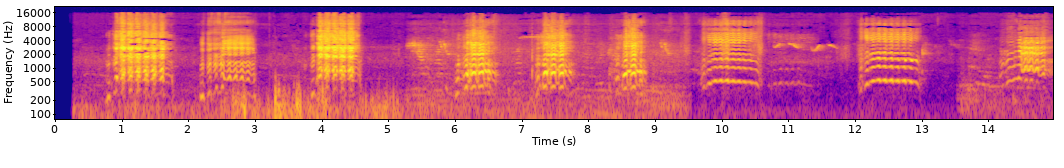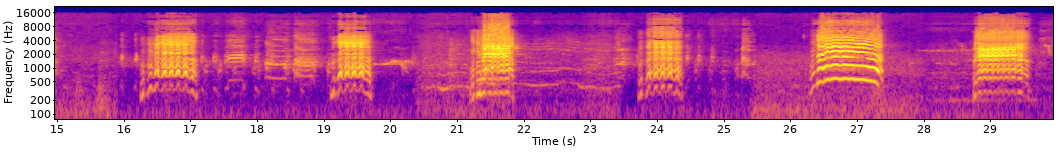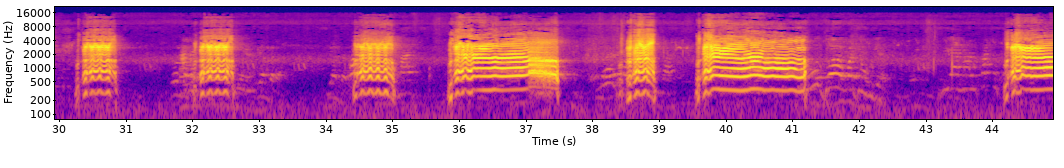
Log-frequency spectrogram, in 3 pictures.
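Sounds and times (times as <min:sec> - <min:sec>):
goats bleating: 0:00.8 - 0:03.0, 0:03.8 - 0:04.6, 0:06.0 - 0:09.0, 0:09.7 - 0:11.3, 0:12.0 - 0:13.1, 0:14.2 - 0:15.1, 0:16.2 - 0:17.2, 0:19.1 - 0:19.8, 0:21.2 - 0:22.1, 0:23.7 - 0:24.6, 0:26.3 - 0:27.4, 0:28.7 - 0:31.0, 0:31.9 - 0:32.7, 0:34.4 - 0:35.1, 0:35.8 - 0:37.7, 0:38.4 - 0:41.3, 0:44.2 - 0:44.9.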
